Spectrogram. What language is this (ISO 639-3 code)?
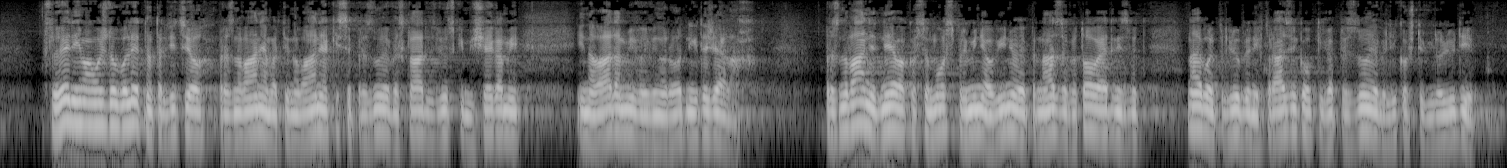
slv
